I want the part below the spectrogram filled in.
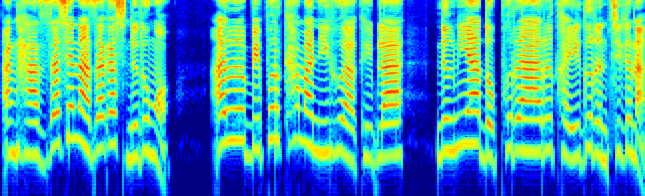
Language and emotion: Bodo, angry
